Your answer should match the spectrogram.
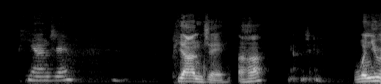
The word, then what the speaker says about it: Piange: Pronounce the word Piange. Piange.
